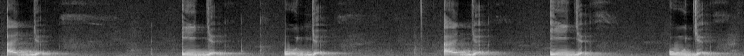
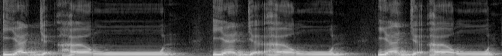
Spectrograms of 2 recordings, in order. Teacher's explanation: Nah, kemudian yang kedua huruf jim. Saat pengucapan huruf jim, maka suara tertahan, terutama ketika huruf jim berharokat sukun.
